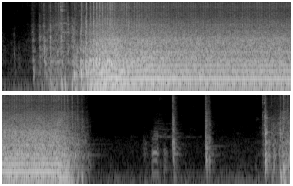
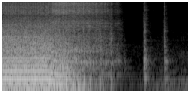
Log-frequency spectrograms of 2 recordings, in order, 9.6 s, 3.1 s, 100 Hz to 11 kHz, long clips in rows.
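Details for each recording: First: 1990s MTD mower with Briggs & Stratton Quantum engine, after replacing the worn flywheel brake pad that caused grinding at shut-off, starts, runs steadily and cuts off clean and quiet with no grinding. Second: 1990s MTD mower with a Briggs & Stratton Quantum engine at shutdown: a rough, scraping grind while coasting down, from a flywheel brake pad worn to metal-on-metal; the pad was replaced.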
